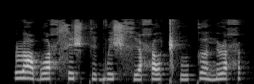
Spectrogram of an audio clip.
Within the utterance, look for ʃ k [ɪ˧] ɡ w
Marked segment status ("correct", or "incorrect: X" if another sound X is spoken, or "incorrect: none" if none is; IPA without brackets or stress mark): correct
